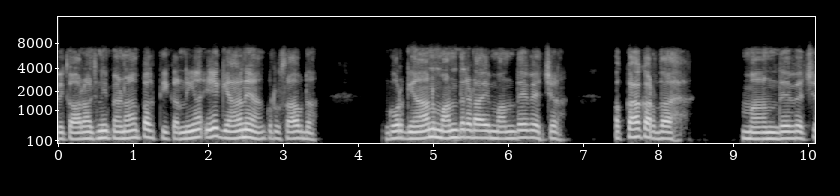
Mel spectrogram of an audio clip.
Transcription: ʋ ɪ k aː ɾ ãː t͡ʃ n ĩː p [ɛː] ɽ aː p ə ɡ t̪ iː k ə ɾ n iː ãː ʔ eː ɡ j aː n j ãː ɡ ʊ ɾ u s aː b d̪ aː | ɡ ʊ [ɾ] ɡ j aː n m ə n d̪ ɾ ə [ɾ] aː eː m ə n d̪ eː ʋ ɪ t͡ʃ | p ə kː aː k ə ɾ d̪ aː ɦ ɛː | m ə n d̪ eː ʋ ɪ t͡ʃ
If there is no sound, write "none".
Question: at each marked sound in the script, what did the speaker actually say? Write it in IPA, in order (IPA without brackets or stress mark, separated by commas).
ɛː, ɾ, ɽ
